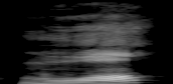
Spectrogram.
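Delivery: usual speaking voice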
